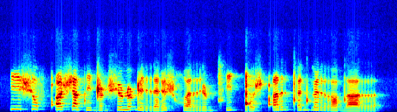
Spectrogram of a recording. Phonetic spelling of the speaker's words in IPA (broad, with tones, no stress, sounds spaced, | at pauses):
i˥ ʃ o˥ f qʼ u˦ ʃ a˦ t̪ i˨ d ɔ˨ ɖ ʃ ø˦ ɳ o˥ ɖ e˩ r ɛ˩ ɾ ø˥ ʃ χʷ a˨ r ø˨ ɖ t͡sʼ i˦ ǃ o˩ ʃ qʼ i˥ r tʼ ə˥ d ɡ œ˦ r ɔ˨ d a˩ r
